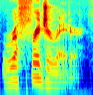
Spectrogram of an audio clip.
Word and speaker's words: refrigerator: one gets the stress so refrigerator has five syllables and the stress is on the second syllable so now that we've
